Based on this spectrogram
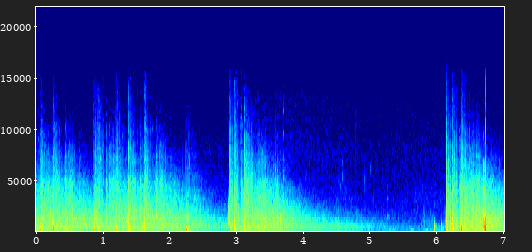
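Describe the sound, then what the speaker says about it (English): Gunfire in the military video game ARMA 3 as figures shoot straight up into the air: sharp, distant cracks in irregular bursts, each trailing a long echo across an open street, with a brief lull before a rapid cluster of shots. "Seems like they're just shooting straight up."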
